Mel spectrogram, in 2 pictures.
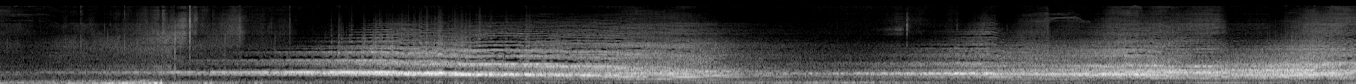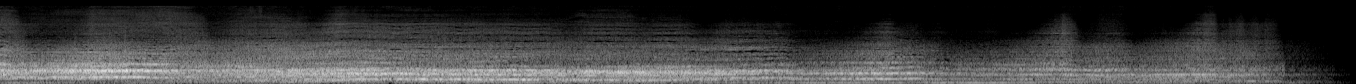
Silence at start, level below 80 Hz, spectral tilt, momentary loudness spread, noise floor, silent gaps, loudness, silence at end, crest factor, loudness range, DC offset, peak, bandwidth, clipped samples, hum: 0 s; -36 dBFS; -6 dB/octave; 18 LU; -54 dBFS; none; -15 LUFS; 0.7 s; 16 dB; 14 LU; under 0.1%; 0 dBFS; 17 kHz; under 0.1%; none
